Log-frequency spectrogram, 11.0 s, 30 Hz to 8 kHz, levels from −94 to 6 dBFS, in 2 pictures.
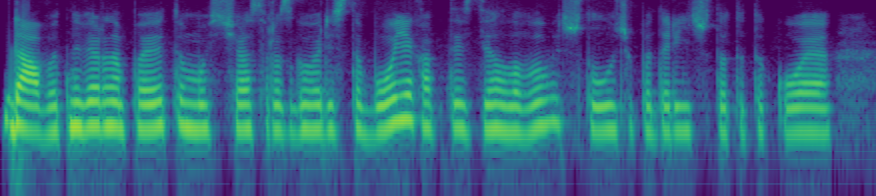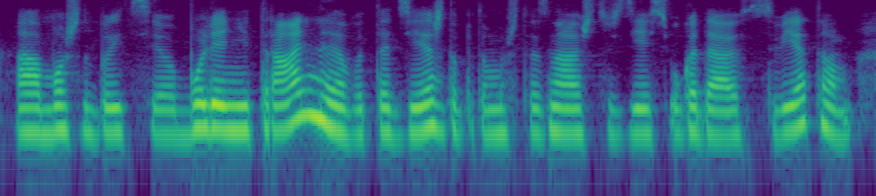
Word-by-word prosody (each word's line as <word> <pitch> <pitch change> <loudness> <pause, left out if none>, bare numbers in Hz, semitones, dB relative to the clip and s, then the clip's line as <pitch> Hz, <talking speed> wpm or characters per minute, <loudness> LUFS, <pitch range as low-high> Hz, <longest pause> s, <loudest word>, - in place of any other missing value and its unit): Да, 215 -5 +8
вот, 190 +4 -3
наверное, 220 0 +5
поэтому 210 0 +2
сейчас, 205 +1 -2
в - - -23
разговоре 200 0 -1
с 195 - -5
тобой, 205 +5 +3
я 270 - +5
как-то 210 -1 -3
сделала 200 -1 0
вывод, 225 +5 -2
что 195 - -4
лучше 200 +2 -2
подарить 190 0 -5
что-то 185 -1 -9
такое, 185 0 -2 0.4
а, 185 0 +1
может 195 +1 -3
быть, 185 0 -5 0.2
более 205 +3 +6
нейтральное. 200 +4 +4
Вот 175 +1 -10
одежда, 190 +3 -1
потому 180 -1 -8
что 180 +1 -10
знаю, 180 -1 -1
что 180 0 -16
здесь 180 +1 -6
угадают 175 -2 -2
с - - -27
цветом, 205 +1 -3
195 Hz, 180 wpm, -22 LUFS, 185-210 Hz, 0.4 s, Да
